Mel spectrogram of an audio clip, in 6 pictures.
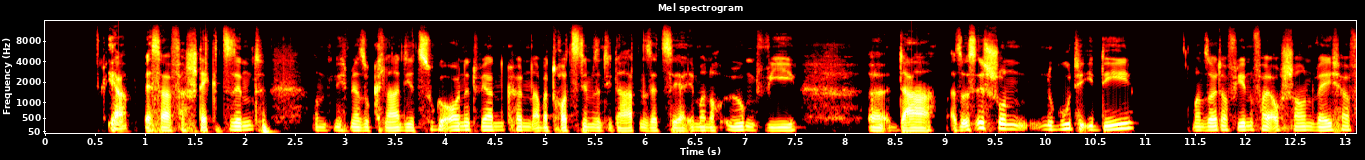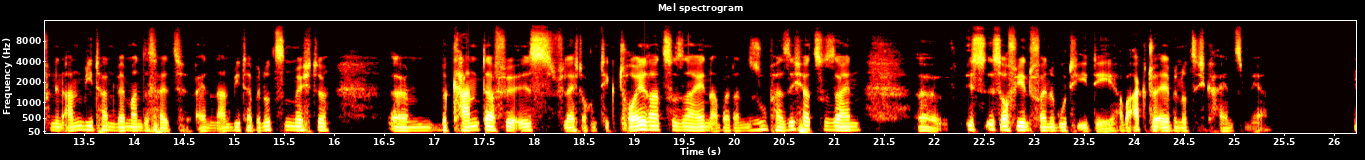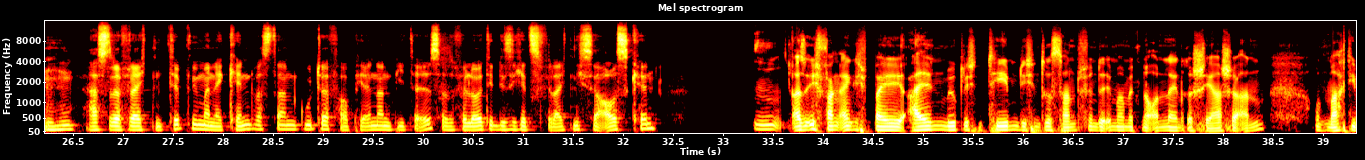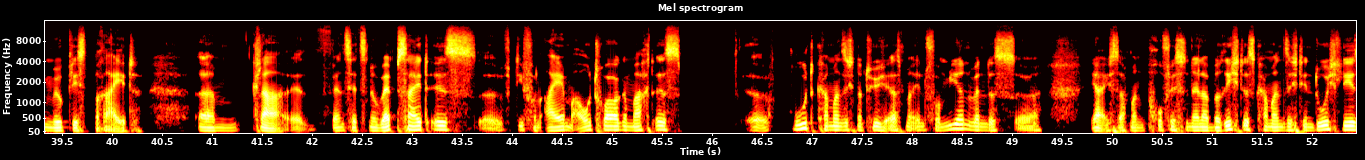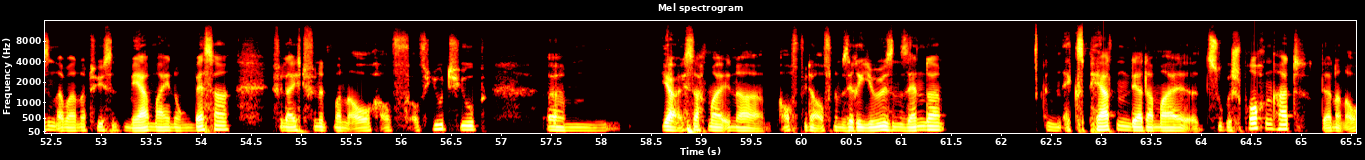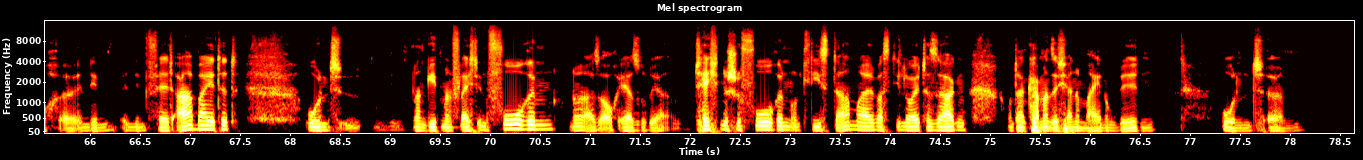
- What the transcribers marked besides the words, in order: stressed: "breit"; stressed: "Foren"
- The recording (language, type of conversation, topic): German, podcast, Wie schützt du deine privaten Daten online?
